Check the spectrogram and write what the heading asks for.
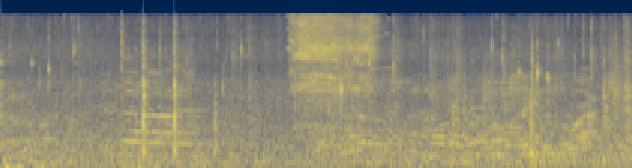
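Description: Deep-frying oil in a wok sizzling, with a short, loud burst of sizzling about two seconds in as a batter-filled ring mould goes into the hot oil. A few sharp metal clicks of the ladle against the pot and wok come just before.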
